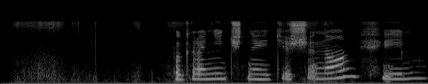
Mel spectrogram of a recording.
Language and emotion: Russian, sad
